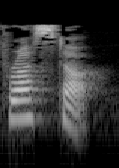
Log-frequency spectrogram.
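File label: "thrust up", English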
